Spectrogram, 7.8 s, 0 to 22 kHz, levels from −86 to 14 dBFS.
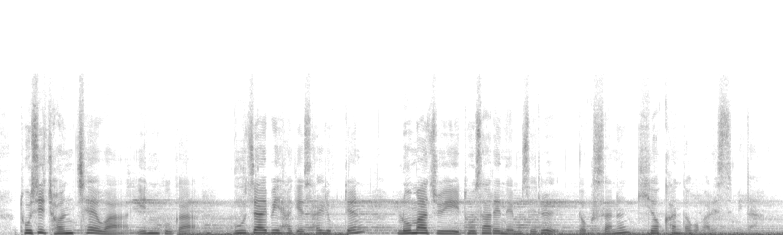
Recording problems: echo of what is said; noticeable; throughout; 470 ms later, 20 dB below the speech
low rumble; noticeable; from 2 to 3.5 s and from 5 s on; 15 dB below the speech

